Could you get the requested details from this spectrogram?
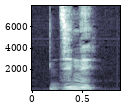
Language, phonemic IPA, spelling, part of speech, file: French, /di.ne/, diner, verb, LL-Q150 (fra)-diner.wav
- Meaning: post-1990 spelling of dîner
